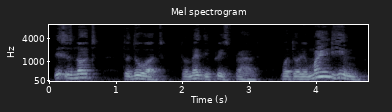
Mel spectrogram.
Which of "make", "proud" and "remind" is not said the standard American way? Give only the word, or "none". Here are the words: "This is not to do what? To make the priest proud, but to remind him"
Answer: none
